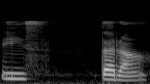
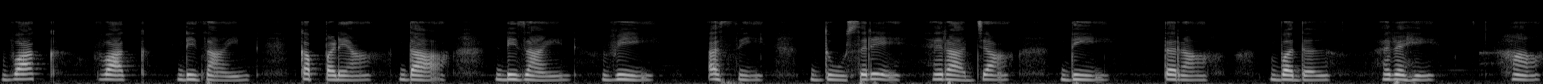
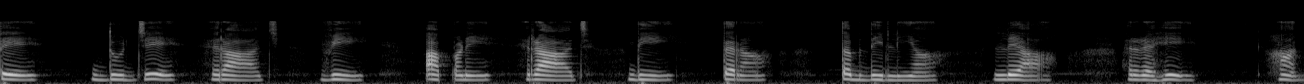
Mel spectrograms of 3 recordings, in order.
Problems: none marked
